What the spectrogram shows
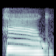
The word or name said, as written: hag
